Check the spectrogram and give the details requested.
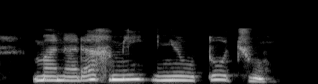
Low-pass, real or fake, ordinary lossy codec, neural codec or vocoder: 5.4 kHz; fake; MP3, 48 kbps; codec, 16 kHz, 6 kbps, DAC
